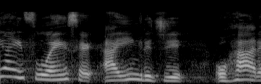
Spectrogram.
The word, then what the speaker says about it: O'Hara: E a influencer, a Ingrid O'Hara, é assim que se pronuncia o sobrenome dela?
